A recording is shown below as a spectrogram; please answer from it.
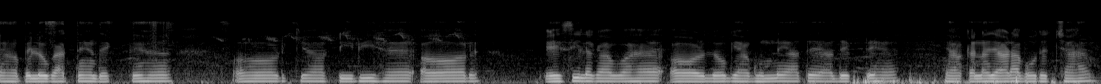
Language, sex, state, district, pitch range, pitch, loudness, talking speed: Hindi, male, Bihar, Purnia, 135-145 Hz, 140 Hz, -25 LUFS, 165 wpm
